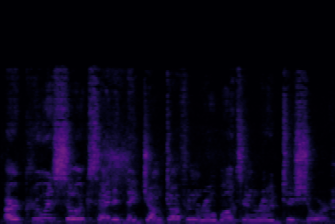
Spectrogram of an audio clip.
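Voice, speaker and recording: A proud English explorer, played by a woman, tells his voyage in a halting recital full of restarts. The voice sits a little high. It is caught on a distant mic with clear background noise. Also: steady tone, natural voice. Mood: earnest. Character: English explorer John Smith, proud man. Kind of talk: first-person history presentation.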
